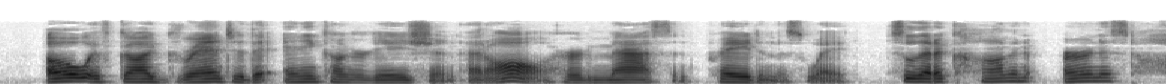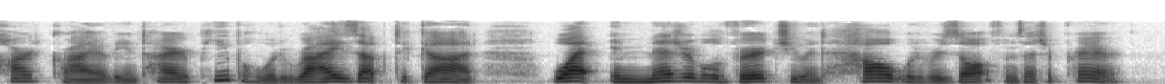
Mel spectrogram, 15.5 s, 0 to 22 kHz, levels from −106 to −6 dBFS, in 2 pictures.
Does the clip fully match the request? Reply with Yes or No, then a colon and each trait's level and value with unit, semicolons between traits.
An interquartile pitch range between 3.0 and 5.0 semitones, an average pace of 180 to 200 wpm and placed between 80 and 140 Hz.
No: average, 4.1 semitones; average, 165 wpm; low, 135 Hz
